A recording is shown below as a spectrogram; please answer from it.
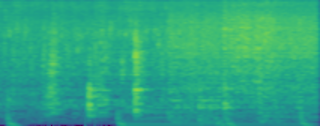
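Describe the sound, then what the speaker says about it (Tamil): Onions, green chillies and curry leaves are sautéed in a pan for a Sri Lankan chicken curry, with a soft continuous sizzle and repeated clanking spatula stirs and scrapes at an irregular rhythm, close by. "எல்லாத்தையும் சேர்த்து நல்லா வதக்க விடுவோம்."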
